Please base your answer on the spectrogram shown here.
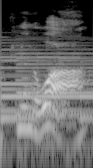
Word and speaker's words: Pinot Noir: talk about all things P Noir or P NOA as the French say yes we're going to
